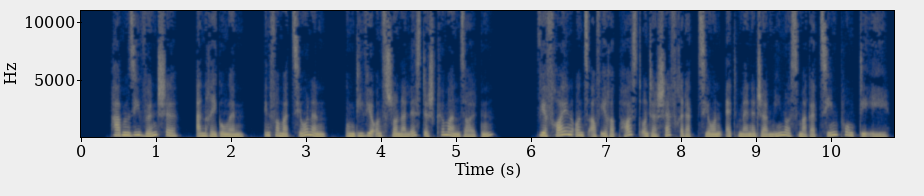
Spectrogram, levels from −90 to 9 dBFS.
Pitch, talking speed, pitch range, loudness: 195 Hz, 120 wpm, 170-230 Hz, -25 LUFS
